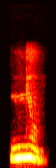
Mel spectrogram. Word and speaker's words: ню: пишуть на другий раз читається ця буква к ню запишіть собі ню оце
